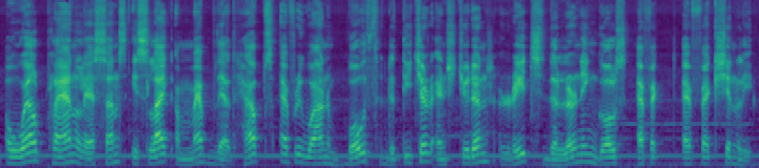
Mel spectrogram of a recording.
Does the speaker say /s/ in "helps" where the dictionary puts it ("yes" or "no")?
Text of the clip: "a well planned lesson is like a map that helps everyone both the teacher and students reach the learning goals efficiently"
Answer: yes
